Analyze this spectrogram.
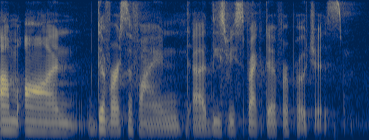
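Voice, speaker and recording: A bright, sharp tone with vocal fry, in an American accent. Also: woman. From United States. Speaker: AI policy expert at an international organization. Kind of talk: conference panel discussion. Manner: many fillers and self-corrections.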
